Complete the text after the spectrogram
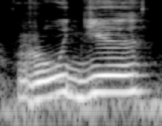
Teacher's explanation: jimnya jangan buru-buru. Sukkan dulu atau diqalqalahkan. Ruje. Nah, naik naik tengah lidahnya tempel ke langit-langit mulut lalu lepaskan.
